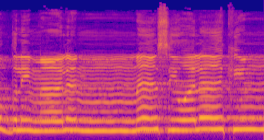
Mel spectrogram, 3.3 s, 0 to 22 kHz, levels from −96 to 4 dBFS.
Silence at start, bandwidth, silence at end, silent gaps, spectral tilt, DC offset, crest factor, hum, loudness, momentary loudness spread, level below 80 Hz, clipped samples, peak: 0 s; 19 kHz; 0 s; none; -1 dB/octave; under 0.1%; 12 dB; none; -16 LUFS; 5 LU; -70 dBFS; under 0.1%; -4 dBFS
